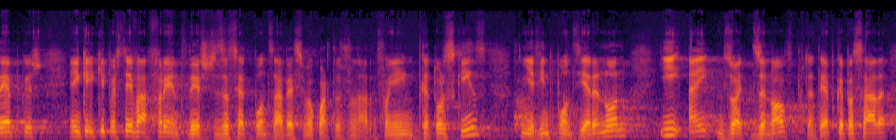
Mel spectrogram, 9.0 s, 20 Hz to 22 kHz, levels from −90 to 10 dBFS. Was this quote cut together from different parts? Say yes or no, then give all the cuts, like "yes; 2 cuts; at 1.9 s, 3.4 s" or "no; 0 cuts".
yes; 1 cut; at 5.1 s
